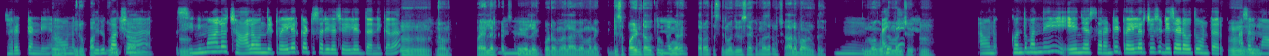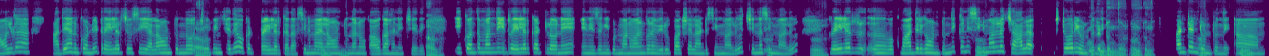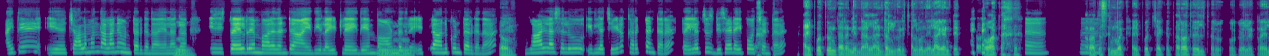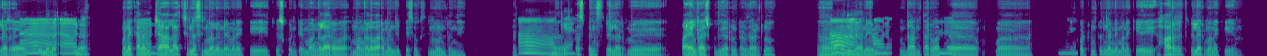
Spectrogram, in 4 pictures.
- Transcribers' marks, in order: in English: "కరెక్ట్"; in English: "ట్రైలర్ కట్"; in English: "ట్రైలర్‌కట్"; other background noise; in English: "ట్రైలర్"; in English: "డిసైడ్"; in English: "ట్రైలర్"; in English: "ట్రైలర్"; in English: "ట్రైలర్ కట్‌లోనే"; in English: "ట్రైలర్"; in English: "స్టోరీ"; in English: "కంటెంట్"; in English: "కంటెంట్"; in English: "లైట్"; in English: "కరక్ట్"; in English: "ట్రైలర్"; in English: "డిసైడ్"; chuckle; laugh; chuckle; in English: "ట్రైలర్"; tapping; in English: "సస్పెన్స్ థ్రిల్లర్"; in English: "హారర్ థ్రిల్లర్"
- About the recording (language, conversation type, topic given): Telugu, podcast, ట్రైలర్‌లో స్పాయిలర్లు లేకుండా సినిమాకథను ఎంతవరకు చూపించడం సరైనదని మీరు భావిస్తారు?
